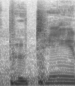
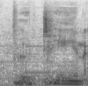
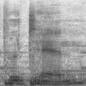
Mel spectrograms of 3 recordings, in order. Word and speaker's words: poutine: smoothie it was delicious poutine I know some of you pronounce it Putin but you're still saying poo I love poutine and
